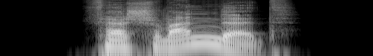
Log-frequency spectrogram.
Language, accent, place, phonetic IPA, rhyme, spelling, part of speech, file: German, Germany, Berlin, [fɛɐ̯ˈʃvandət], -andət, verschwandet, verb, De-verschwandet.ogg
- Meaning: second-person plural preterite of verschwinden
